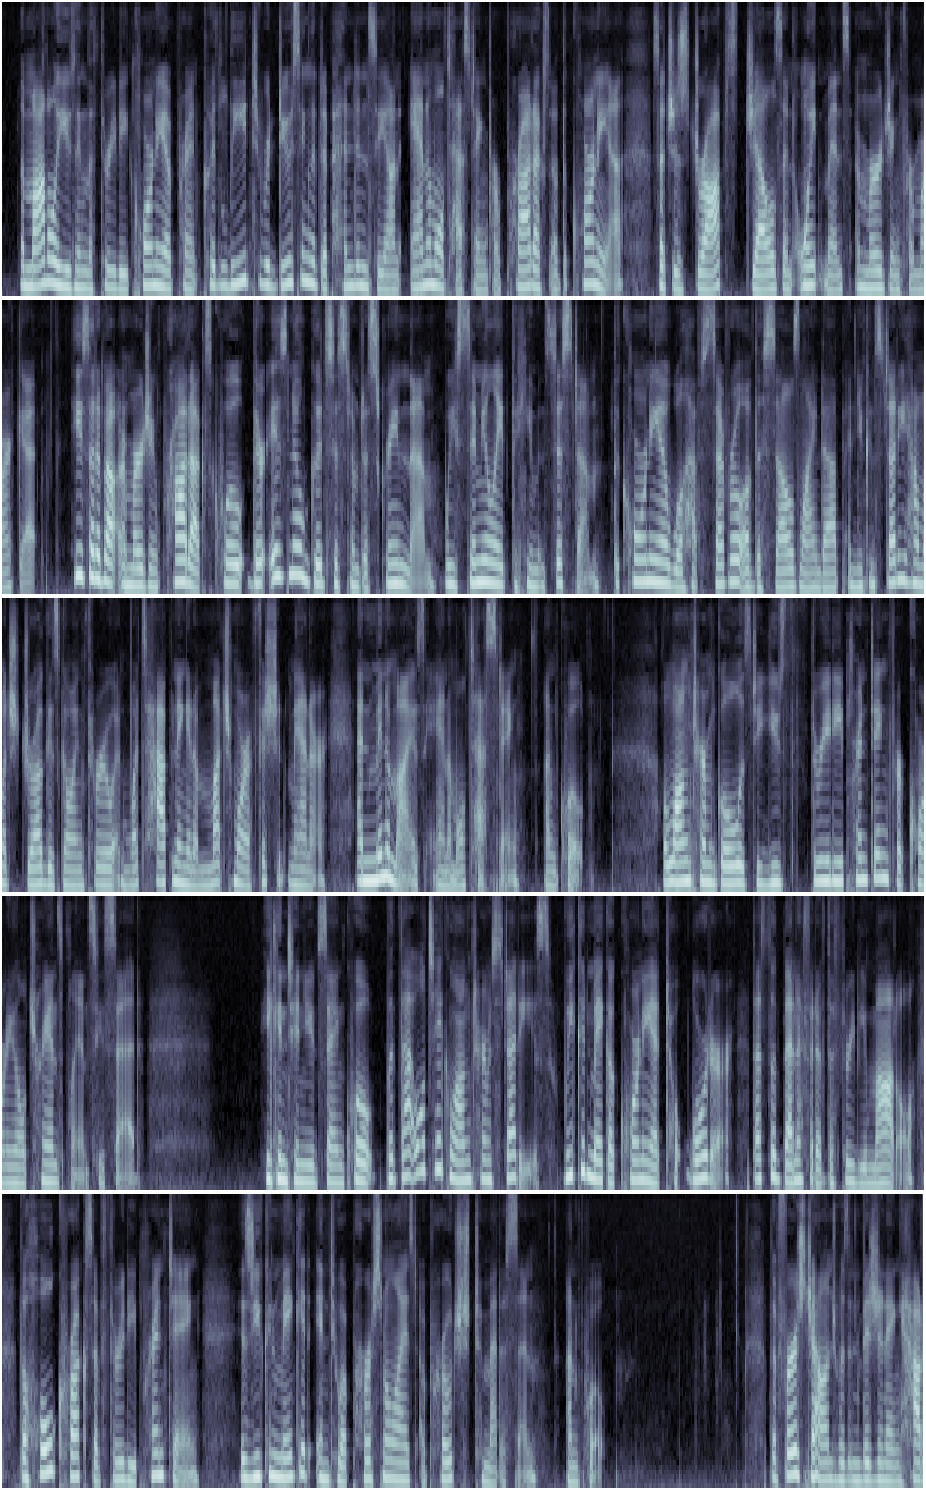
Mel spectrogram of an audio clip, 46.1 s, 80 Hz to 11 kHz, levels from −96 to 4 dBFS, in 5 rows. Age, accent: 20-39, American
